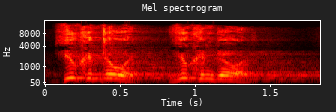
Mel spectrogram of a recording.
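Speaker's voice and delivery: a hint of a coach shouting encouragement; mock corner coach. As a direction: pump her up like a cornerman. Corner urging boxer back out.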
